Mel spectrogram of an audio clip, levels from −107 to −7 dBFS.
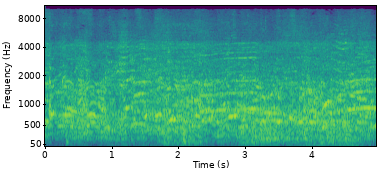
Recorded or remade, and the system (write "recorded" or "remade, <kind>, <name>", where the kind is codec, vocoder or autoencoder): recorded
